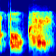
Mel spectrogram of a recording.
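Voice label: agree, jungle female; player vo jungle fem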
